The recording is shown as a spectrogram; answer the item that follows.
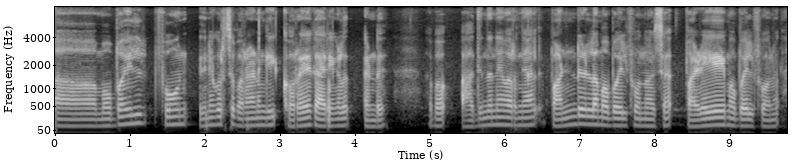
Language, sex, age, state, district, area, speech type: Malayalam, male, 18-30, Kerala, Kasaragod, rural, spontaneous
